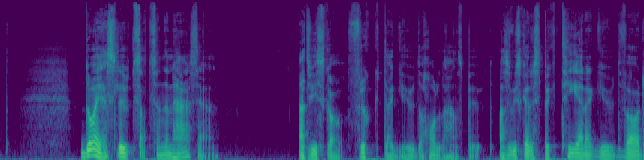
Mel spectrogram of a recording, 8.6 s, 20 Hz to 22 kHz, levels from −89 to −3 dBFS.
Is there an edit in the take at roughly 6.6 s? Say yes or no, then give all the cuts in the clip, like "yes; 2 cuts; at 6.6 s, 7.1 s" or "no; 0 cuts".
no; 0 cuts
